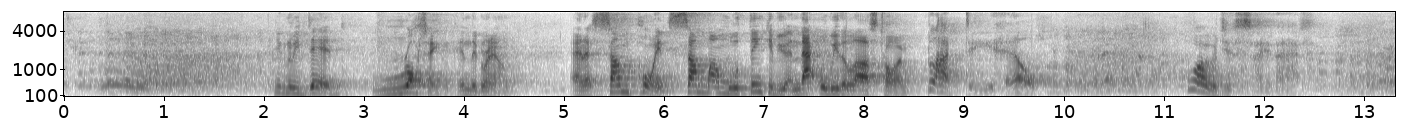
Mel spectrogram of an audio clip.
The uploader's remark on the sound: Presented at Purpose Conference 2023.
